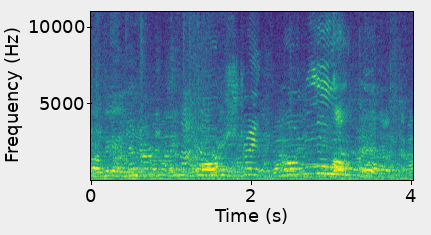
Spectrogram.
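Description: Indistinct chatter of several people talking over one another, with a steady low hum underneath.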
